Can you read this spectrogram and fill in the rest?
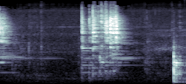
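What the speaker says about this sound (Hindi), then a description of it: "इसे डालने लगी दोबारा बेकिंग शीट पर" Lemon pepper chicken wings set back onto a metal baking sheet give a few clattering, clinking knocks, one burst of rattling in the middle and a sharp final clank, close by with no talking.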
